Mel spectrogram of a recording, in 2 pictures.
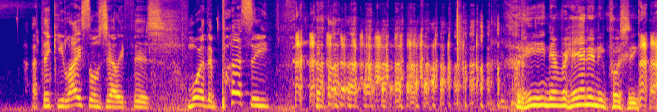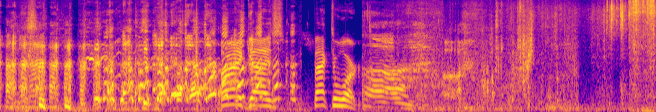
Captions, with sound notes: - I think he likes those jellyfish more than pussy! [others laughing] - He ain't had any pussy. [laughing] - All right, guys, back to work. [painters groan]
